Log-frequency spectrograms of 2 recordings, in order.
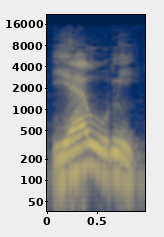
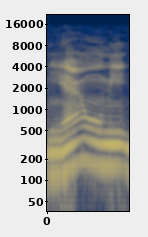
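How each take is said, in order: First: "Yaumi" with a pure oral AU; clear, not nasal. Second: "yaumi" with a nasal AU; wrongly nasalised. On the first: Teacher correcting students, "Yaumi" with clean oral AU. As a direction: keep "Yaumi" out of the nose. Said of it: "jangan sampai masuk ke hidung". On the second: Teacher showing what to avoid, "yaumi" nasalised. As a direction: push "yaumi" through the nose. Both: Shown as a demonstration.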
